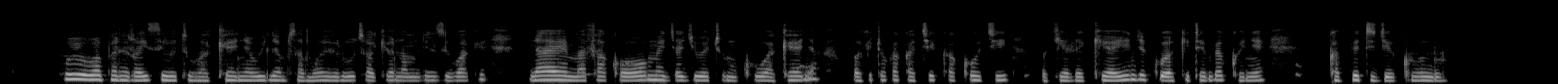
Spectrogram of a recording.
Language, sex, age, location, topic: Swahili, female, 18-24, Wajir, government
